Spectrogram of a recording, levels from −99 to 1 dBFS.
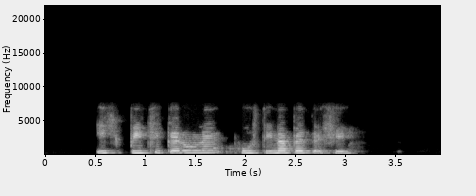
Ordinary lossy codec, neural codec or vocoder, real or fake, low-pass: Opus, 24 kbps; vocoder, 44.1 kHz, 128 mel bands, Pupu-Vocoder; fake; 7.2 kHz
